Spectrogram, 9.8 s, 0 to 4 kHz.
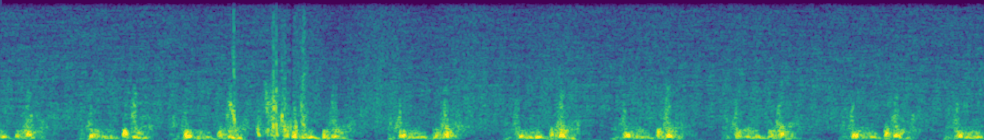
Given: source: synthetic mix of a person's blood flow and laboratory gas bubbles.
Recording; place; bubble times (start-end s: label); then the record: Doppler ultrasound of blood flow; precordium
2.27-2.40 s: bubbles
2.54-3.08 s: bubbles
From the record:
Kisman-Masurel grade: 212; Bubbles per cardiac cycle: several, 3 to 8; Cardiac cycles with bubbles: 1 to 10%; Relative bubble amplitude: moderate (0.250 to 0.450); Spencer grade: 1 (occasional bubble signal discernible with the cardiac motion signal, with majority of cardiac periods free of bubbles); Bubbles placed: anywhere in the cardiac cycle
